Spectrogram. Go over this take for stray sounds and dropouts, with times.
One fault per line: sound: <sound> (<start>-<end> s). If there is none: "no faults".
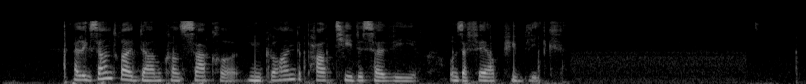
no faults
